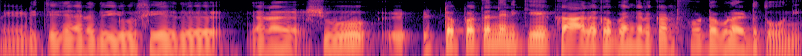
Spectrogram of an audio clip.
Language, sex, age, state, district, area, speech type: Malayalam, male, 18-30, Kerala, Wayanad, rural, spontaneous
